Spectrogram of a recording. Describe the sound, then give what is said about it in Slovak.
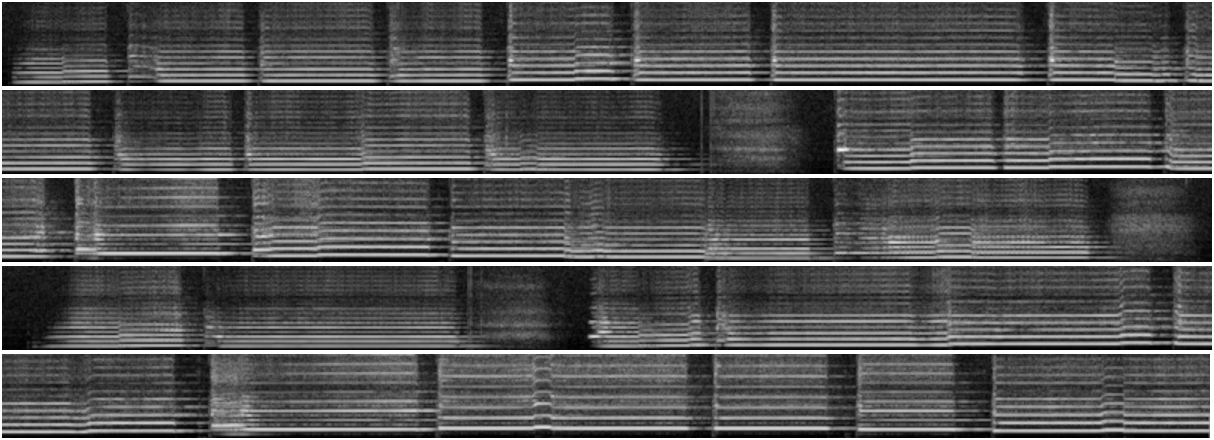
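An Irish tin whistle plays a lively melody of bright, pure notes with quick ornaments, loud, moving steadily through short phrases with brief breath pauses and no talking. “No a teraz sa vám pokúsim niečo na írskej píšťalke zahrať, takže dávajte pozor.”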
